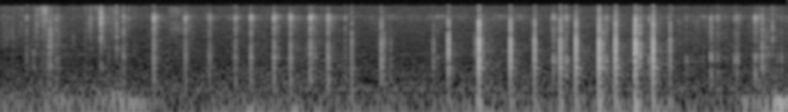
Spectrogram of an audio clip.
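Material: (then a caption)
Plastic. Fingernails tap and scratch the back of an empty white marble-pattern hard plastic phone case with a black rim, lying on a blanket. Quick, dry, clicky taps with a faint scratchy hiss start soft and grow sharper and louder toward the middle, with a low rumble at the end. Each tap stops almost instantly, leaving no ring.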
